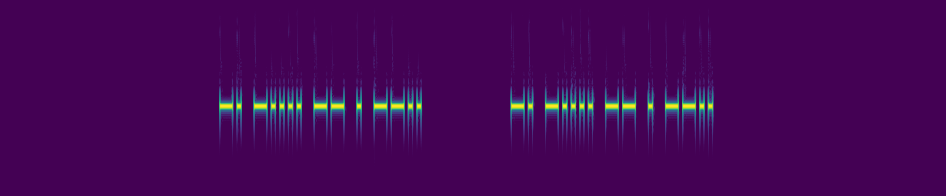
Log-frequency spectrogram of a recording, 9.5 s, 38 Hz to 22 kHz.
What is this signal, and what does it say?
Morse code, heard as a keyed tone, about 27 wpm, 700 Hz. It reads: N6MEZ N6MEZ
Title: USA Call Signs - 5 Characters - Repeated 2x - 28wpm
